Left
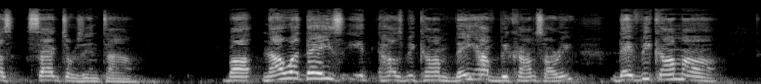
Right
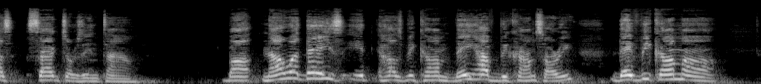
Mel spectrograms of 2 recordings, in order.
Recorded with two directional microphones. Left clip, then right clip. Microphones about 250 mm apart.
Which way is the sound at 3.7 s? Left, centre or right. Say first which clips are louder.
Right 1 dB; right.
